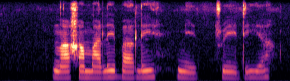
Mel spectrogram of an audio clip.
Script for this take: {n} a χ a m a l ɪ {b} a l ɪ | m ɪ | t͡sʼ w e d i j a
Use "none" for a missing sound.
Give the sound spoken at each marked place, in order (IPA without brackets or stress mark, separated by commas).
n, b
